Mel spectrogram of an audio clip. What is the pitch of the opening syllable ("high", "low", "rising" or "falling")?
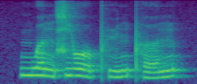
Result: falling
